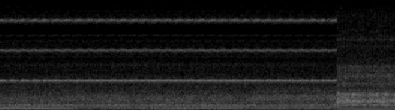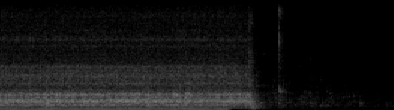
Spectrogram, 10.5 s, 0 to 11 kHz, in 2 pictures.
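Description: Candy Smart Touch front-loading washing machine at the end of its 400 rpm intermittent spin: a steady motor hum with a high whine. About halfway through it changes abruptly to a louder, noisier sound as the high-water-level rinse begins, then cuts off suddenly near the end, followed by a single click.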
